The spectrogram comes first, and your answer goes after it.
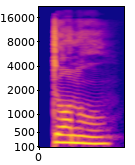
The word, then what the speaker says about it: Donald: Donald accent on the last syllable and St.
